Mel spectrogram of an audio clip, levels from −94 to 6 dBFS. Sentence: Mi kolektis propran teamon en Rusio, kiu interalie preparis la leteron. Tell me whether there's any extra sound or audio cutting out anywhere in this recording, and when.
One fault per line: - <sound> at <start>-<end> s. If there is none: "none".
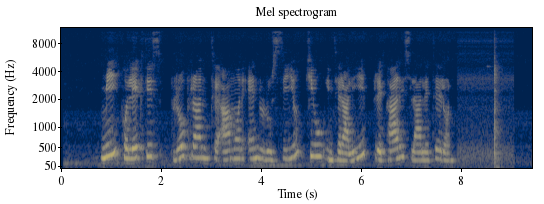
- thud at 8.5-8.9 s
